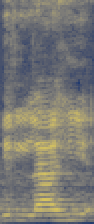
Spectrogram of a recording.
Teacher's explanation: اللہ کے لام کو باریک پڑھنا ہے، کھڑا زبر ہے جو الف مدہ کی طرح ہے۔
